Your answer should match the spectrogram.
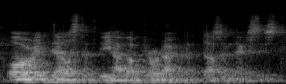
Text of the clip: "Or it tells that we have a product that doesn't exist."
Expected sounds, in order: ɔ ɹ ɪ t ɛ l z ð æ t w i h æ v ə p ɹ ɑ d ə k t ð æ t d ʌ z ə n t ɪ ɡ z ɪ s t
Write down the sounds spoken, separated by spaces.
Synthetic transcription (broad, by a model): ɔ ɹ ɪ t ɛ l s ð æ t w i h æ v ə p ɹ ɑ d ə k t ð æ t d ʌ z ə n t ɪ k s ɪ s t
